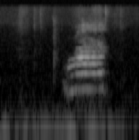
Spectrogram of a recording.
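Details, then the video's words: Domestic cat giving a single drawn-out meow lasting about half a second, harmonic and steady with a slight rise at the start, heard in a quiet indoor setting with low background hum. "MENGAJARI KUCING SUARA MEONG MEONG NYA HILANG ATAU TIDAK ADA SUARA"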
